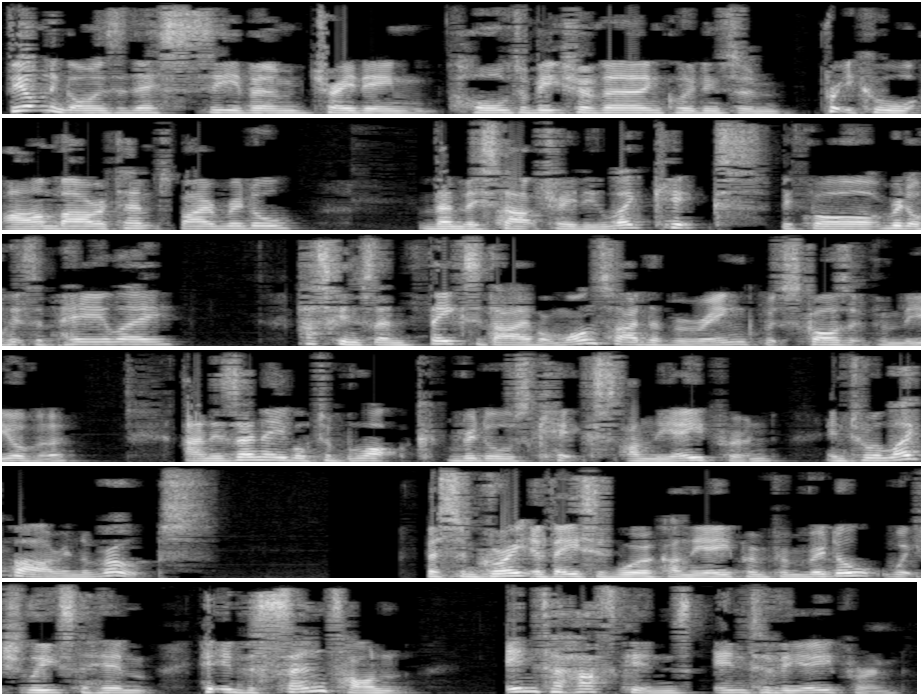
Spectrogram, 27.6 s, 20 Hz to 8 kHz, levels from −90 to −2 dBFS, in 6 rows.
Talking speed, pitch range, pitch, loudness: 190 wpm, 145-175 Hz, 160 Hz, -16 LUFS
